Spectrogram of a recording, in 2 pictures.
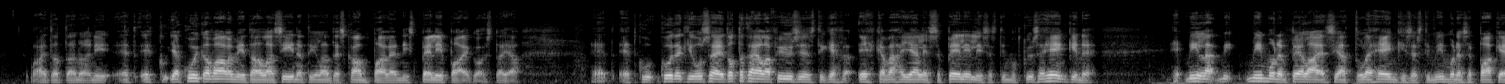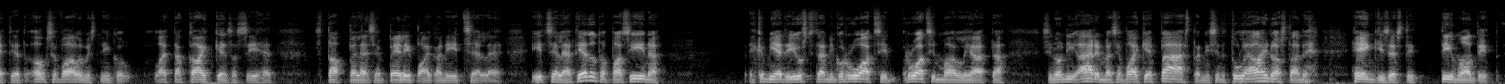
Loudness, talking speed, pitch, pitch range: -22 LUFS, 165 wpm, 115 Hz, 105-125 Hz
